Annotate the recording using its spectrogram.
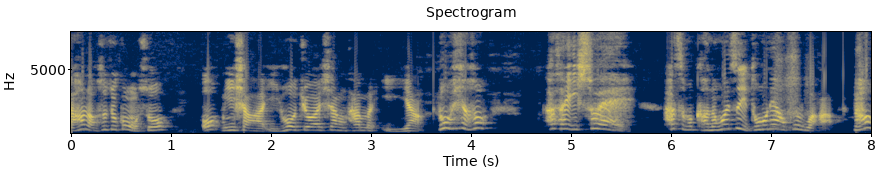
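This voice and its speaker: With a bright, sharp tone and a high pitch, a woman speaks at a very fast pace in a raised, projected voice, her pitch swinging very widely between long, frequent pauses. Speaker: journalist. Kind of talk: interview.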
